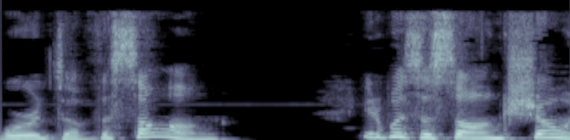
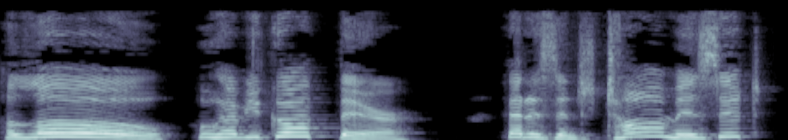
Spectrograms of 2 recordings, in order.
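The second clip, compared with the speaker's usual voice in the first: high, loud greeting turning to questions; surprised hail; 6 semitones higher, 7 dB louder than usual. A narrator's reading. Poker spotting a newcomer with the irons, surprised hail. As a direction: call out, then question who it is.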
